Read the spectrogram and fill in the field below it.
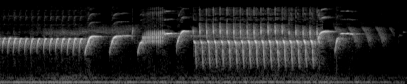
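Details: Singing canary, sharp cuit-cuit rolling song to coax young birds into learning: a rapid roll breaks into rising swooped notes, then a long dense buzzy trill with high overtones before fading, over a soft low hum.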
